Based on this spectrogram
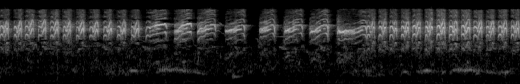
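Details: Brown-throated sunbird lure song: a rapid, high, buzzy trill of sharp chip notes, about four per second, with a brief stutter of slurred notes midway before the even trill resumes.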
